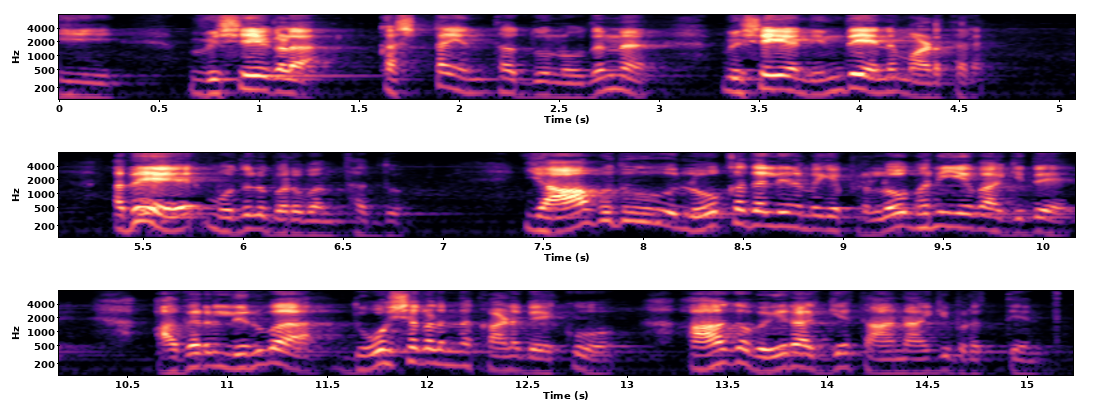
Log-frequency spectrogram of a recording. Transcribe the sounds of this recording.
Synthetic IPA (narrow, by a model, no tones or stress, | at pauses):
iːʋiʂɐjɐɡɐɭɐkɐʂʈɐent̪ʰɐd̪ːunɔːʋɐd̪ɐnːɐʋiʂɐjɐnind̪ɛjɐnːɐmaːɽt̪aːɾe̞ | ɐd̪e̞ːmɔd̪ɐlubɐɾuʋɐnt̪ʰɐd̪ːu | jaːʋɐd̪ulɔːkɐd̪ɐlːinɐmɐɡe̞pɾɐlɔːbʱɐnijɐʋaːɡid̪e̞ɐd̪ɐɾɐlːiɾuʋɐd̪ɔːʃɐɡɐɭɐnːɐkaːɳɐbeːkuaːɡɐʋɐjɾaːɡjɐt̪aːnaːɡibɐɾut̪ːeɐnt̪ɐ̥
